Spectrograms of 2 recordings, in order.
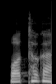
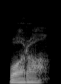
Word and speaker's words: water: 경비 아저씨, 이 문장은 혀를 좀 더 굴려야 해요. 워터가 아니고 워러.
